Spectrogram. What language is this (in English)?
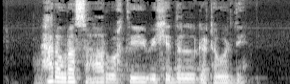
Pashto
